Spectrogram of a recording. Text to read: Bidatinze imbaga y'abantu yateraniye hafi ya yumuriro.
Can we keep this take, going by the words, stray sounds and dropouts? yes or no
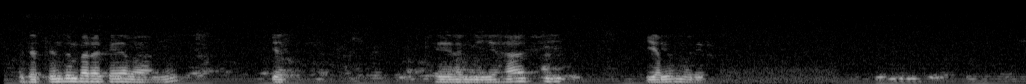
yes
